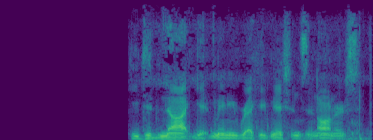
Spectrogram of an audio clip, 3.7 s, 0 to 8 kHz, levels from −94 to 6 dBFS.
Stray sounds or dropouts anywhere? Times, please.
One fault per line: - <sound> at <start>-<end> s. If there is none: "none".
none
